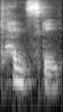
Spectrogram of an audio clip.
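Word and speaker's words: Kensuke: called i'll actually know it's not pronounced consue he's it's kensky that's it kensky's kingdom yeah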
